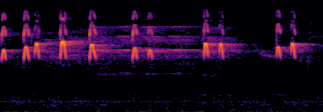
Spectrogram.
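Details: Newly hatched Eurasian oystercatcher chick, kept at a zoo in Prague, gives short, thin, high peeps, singly or in quick pairs, about a dozen notes spread irregularly over three seconds against a quiet, faintly hissing background.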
